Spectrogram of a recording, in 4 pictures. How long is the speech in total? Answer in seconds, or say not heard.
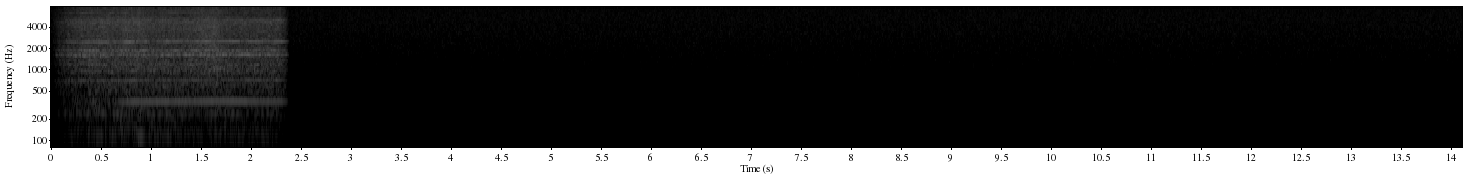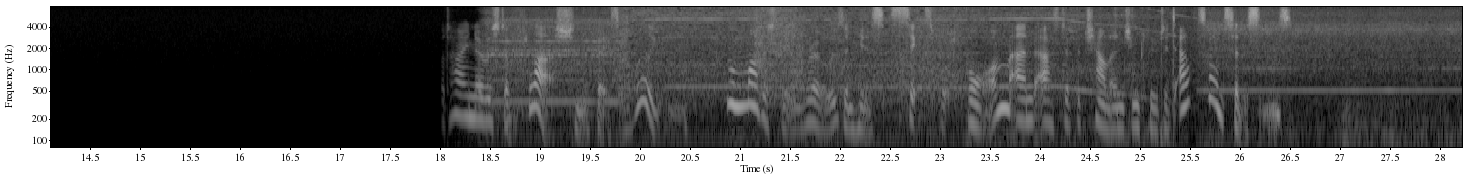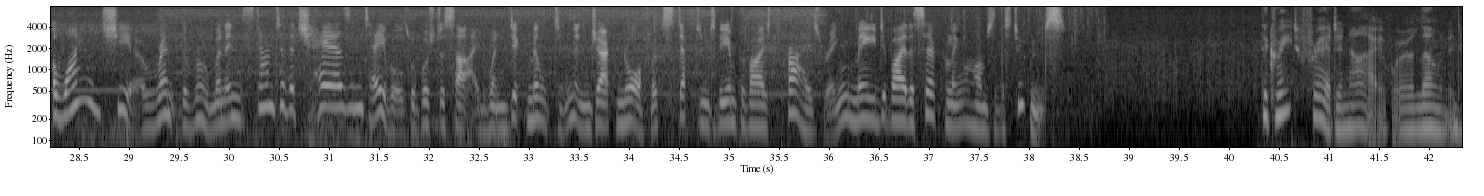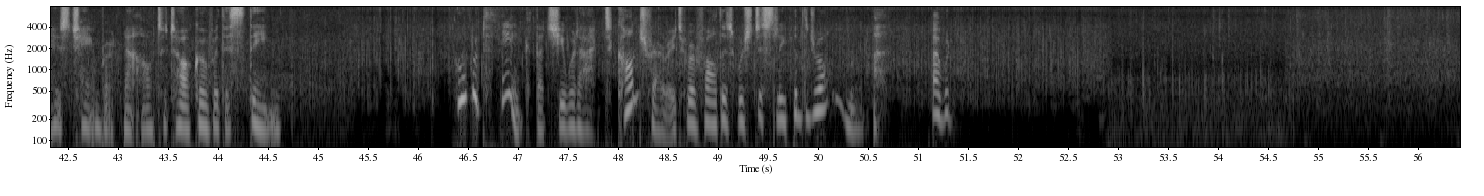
28 s.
